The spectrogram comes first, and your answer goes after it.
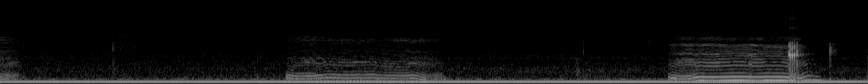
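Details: Sleeping kitty snoring: two drawn-out, tonal, slightly wavering snores of about one and a half seconds each, separated by quiet breathing, over a steady low electrical hum throughout.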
